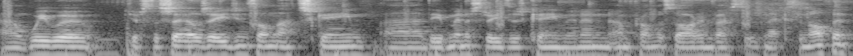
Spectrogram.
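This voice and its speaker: A man with a Liverpool accent speaks at a fairly quick pace in a fairly low, flat monotone, barely pausing, with audible room echo and noticeable background noise. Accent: Liverpool (Scouse). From Liverpool, England. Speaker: property developer. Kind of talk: business interview. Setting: office. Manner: hesitant, many fillers.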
